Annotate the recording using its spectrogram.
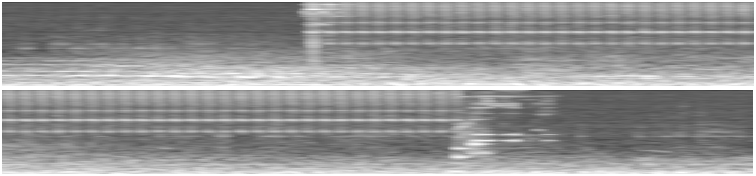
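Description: A bright electronic tone hums steadily, then stops.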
